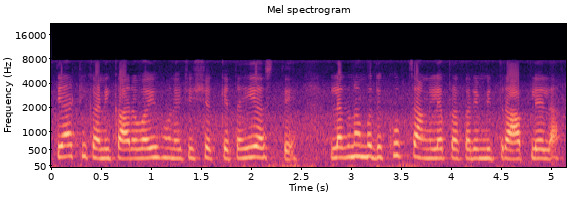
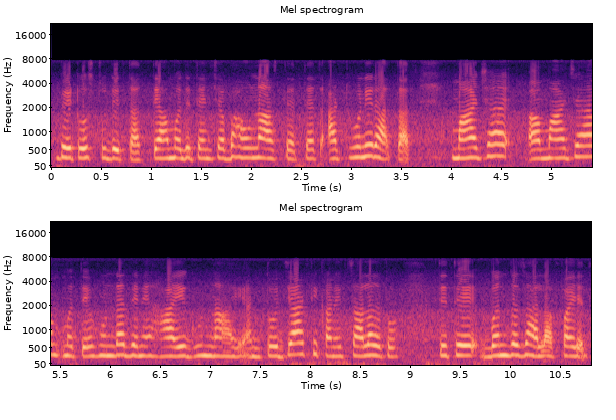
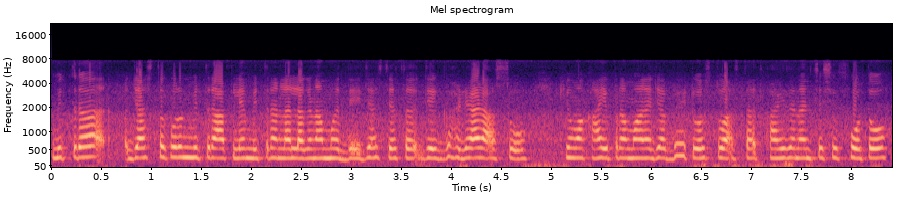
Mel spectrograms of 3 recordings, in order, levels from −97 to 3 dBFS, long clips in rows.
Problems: constant background noise, background conversations at intervals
